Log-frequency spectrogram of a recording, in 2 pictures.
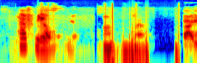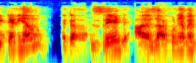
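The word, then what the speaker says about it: zirconium: এটা হচ্ছে titanium, titanium, জার্কোনিয়াম, হ্যাফনিয়াম। Titanium এটা জেড, জার্কোনিয়ামের বানানটা দেখো, বানানটা হচ্ছে ZIR, কিন্তু এটা হচ্ছে জির্কোনিয়াম অনেকে বলে, কিন্তু জির্কোনিয়াম নয় এটা জার্কোনিয়াম বলাটাই ভালো।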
